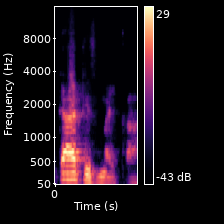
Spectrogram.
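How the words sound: The stress falls on the word that. "मैं दैट पे जोर लग रहा है"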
